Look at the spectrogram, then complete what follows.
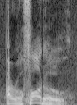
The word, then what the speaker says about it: Alphard: Hello and welcome to Furious Driving and this is a MK2 Toyota Alard or as it's pronounced in Japanese, a Toyota Arafado.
